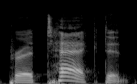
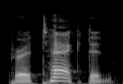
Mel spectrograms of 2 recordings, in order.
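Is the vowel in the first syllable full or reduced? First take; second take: reduced; reduced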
